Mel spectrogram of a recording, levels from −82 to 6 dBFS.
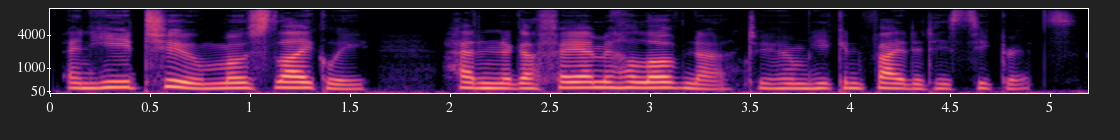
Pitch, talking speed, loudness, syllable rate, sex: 200 Hz, 175 wpm, -16 LUFS, 5.4 syllables/s, female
